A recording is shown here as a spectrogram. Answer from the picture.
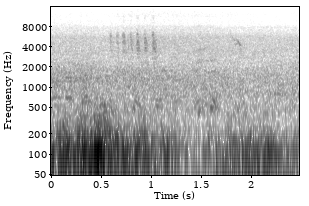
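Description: Wind buffeting an outdoor microphone, a low rumble that swells in a gust about half a second in, with faint distant voices across the field.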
